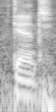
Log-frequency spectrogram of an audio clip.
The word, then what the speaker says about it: Ghent: If we went to, what was it, Gunt? – Ghent. – Ghent.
